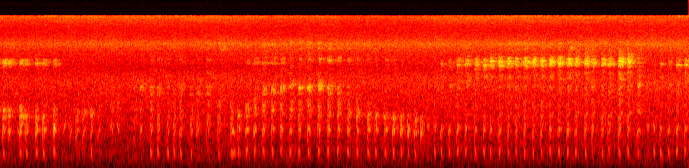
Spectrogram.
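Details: White-breasted waterhen lure sound: a long, fast pulsed chatter of low throbbing notes, with a thin high whine running above it.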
